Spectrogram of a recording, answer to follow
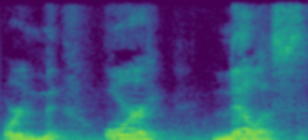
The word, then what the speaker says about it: Ornelas: i'm really excited to have with us or or nellis did i say that right yes you did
